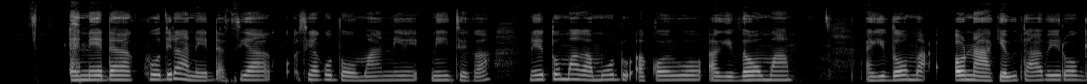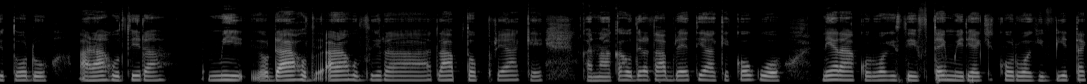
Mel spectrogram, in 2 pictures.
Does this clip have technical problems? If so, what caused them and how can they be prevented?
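No, the recording shows no audible technical faults, so there is no cause to trace and nothing to prevent.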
